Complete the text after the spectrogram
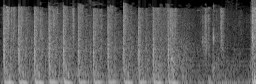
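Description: Rapid gunshots fire in a quick, even burst.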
